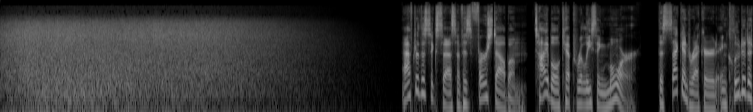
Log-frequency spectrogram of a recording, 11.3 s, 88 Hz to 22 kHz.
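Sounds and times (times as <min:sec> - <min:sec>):
ocean surf washing onto a seashore: 0:00.0 - 0:05.5
speech: 0:06.0 - 0:11.3.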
